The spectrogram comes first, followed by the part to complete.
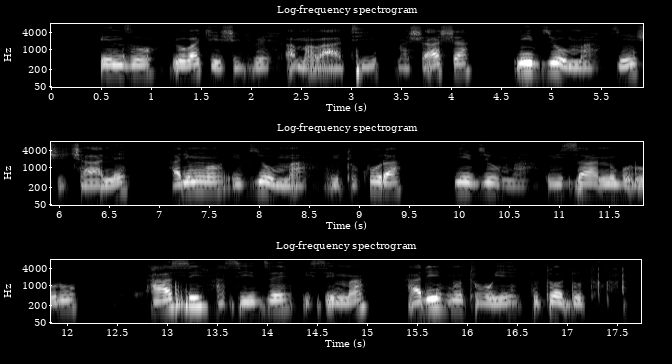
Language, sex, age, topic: Rundi, male, 18-24, education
